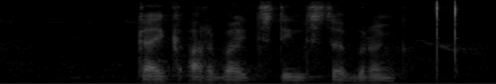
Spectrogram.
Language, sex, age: Afrikaans, male, 19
